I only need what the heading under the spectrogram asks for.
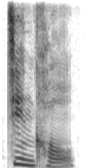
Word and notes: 进口: jìn kǒu

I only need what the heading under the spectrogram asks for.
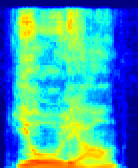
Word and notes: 优良: yōu liáng

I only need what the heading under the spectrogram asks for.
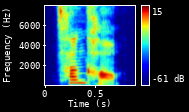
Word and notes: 参考: cān kǎo

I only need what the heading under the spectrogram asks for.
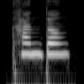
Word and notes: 刊登: kān dēng

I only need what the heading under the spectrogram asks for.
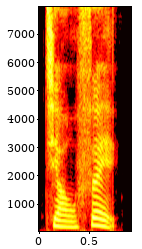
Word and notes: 缴费: jiǎo fèi

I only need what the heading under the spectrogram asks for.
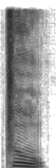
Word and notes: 住: zhù

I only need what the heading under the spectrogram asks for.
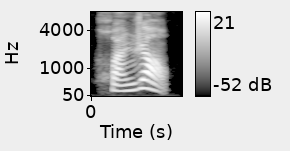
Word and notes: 环绕: huán rào

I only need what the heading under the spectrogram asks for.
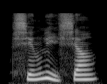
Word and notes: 行李箱: xíng li xiāng

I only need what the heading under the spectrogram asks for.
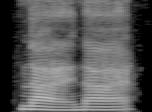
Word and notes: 奶奶: nǎi nai

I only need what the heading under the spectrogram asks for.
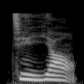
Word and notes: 纪要: jì yào

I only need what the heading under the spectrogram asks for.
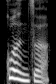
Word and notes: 棍子: gùn zi

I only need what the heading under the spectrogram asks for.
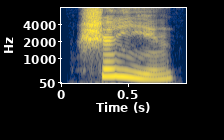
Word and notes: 呻吟: shēn yín

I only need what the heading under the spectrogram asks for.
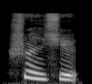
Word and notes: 顺序: shùn xù

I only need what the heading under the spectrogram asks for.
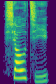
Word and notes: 消极: xiāo jí

